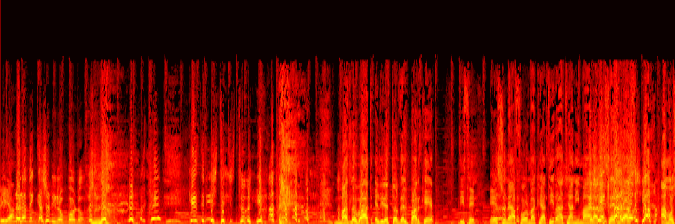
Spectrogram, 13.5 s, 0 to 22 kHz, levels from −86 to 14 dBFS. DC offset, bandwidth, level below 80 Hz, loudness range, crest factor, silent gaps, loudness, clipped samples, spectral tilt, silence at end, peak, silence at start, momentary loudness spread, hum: under 0.1%; 16.5 kHz; -42 dBFS; 4 LU; 12 dB; none; -18 LUFS; under 0.1%; -3.5 dB/octave; 0 s; -8 dBFS; 0 s; 10 LU; none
